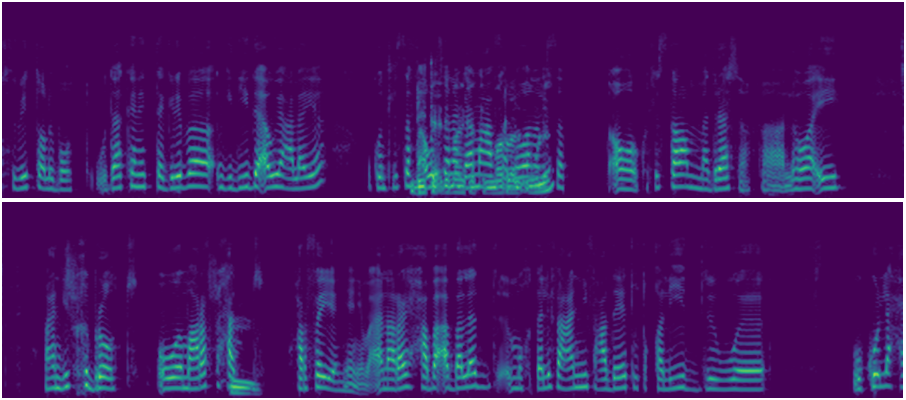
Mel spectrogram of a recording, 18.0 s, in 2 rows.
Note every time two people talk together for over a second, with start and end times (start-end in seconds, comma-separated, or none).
4.1-5.5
